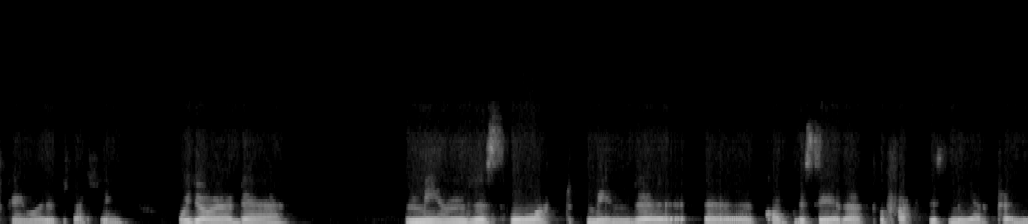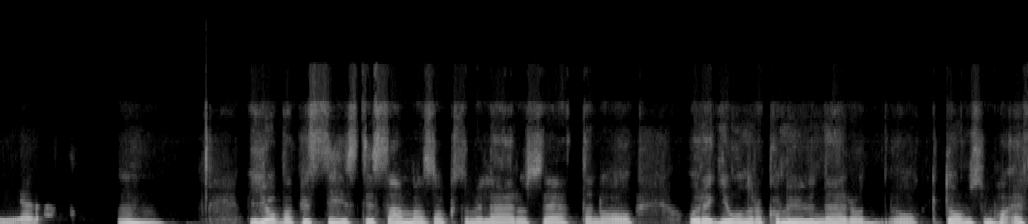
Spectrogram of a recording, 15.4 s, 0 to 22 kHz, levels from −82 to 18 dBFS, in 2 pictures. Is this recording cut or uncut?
uncut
